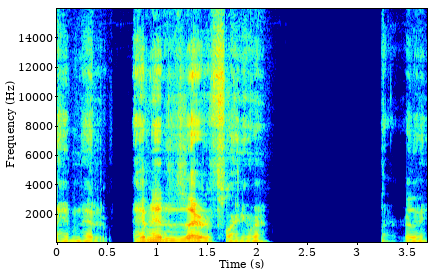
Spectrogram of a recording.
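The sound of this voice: A soft-spoken man with a dark, mellow tone and low pitch, at a fairly quick pace, in a dry, close sound with no echo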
